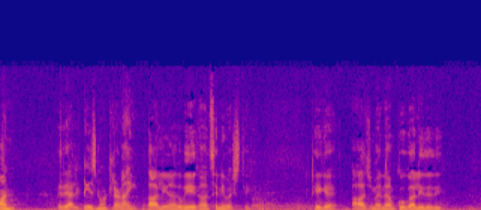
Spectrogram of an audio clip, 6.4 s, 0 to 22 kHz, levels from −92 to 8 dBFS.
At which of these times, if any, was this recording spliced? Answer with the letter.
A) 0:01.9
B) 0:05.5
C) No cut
A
